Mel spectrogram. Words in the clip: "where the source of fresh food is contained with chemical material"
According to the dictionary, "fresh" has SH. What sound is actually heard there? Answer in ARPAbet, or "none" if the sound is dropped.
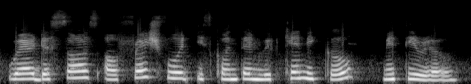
SH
